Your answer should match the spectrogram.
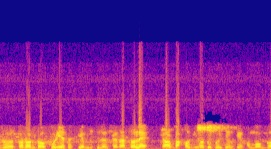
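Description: Speech only: a reporter's voice talking continuously over a narrow-band line that sounds like a telephone.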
